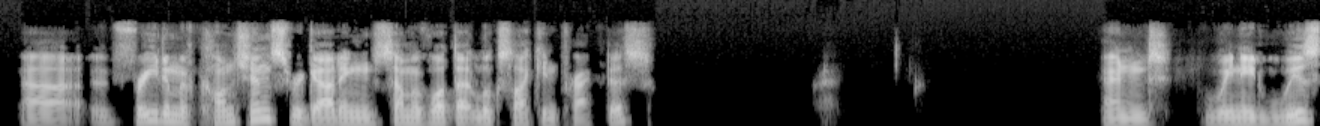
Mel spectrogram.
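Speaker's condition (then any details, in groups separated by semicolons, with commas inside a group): No condition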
